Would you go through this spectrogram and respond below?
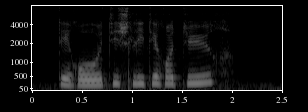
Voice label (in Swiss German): "erotisch", alsace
